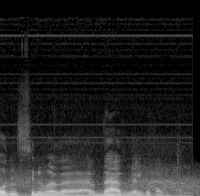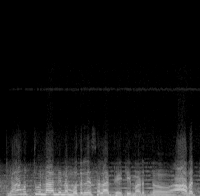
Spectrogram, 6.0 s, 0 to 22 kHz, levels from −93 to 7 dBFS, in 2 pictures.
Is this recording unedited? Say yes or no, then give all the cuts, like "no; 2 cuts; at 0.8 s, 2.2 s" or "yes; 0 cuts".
yes; 0 cuts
